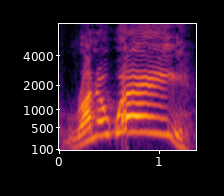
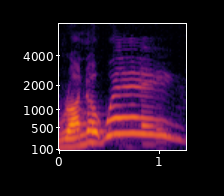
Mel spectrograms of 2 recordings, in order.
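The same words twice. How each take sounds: First: High, slow comic wail of retreat; hammed-up panicked knight; mock cowardly cry. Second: High, slow, softer comic run away; softer mock retreat. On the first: Christians fleeing trouble, high drawn-out mock wail. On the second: Christians fleeing trouble, softer high drawn-out mock. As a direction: let it trail off high and soft. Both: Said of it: "That's the motto".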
